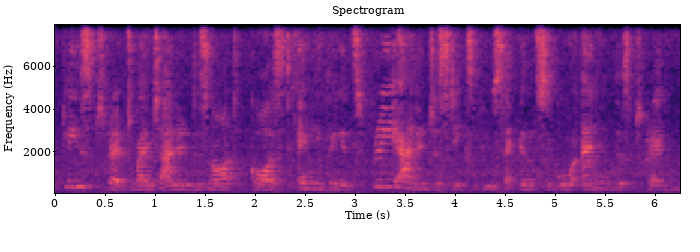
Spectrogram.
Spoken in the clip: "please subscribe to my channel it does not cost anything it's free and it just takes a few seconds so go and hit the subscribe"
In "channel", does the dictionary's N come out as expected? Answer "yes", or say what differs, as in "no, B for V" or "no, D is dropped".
no, N is dropped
